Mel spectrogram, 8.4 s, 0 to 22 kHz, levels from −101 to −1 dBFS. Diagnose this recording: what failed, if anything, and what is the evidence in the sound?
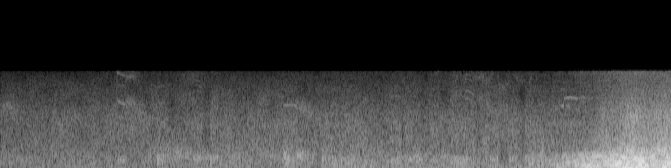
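The gaps between sounds have been swapped for comfort noise in place of the background: flat, detail-free hiss from 0.0 to 4.02 s, then 4.48 to 4.88, 5.16 to 5.62 and 5.92 to 6.56 s. In the second gap the fill sits about 2 dB below the real background. Likely a call-processing stage: discontinuous transmission stops sending between sounds, and the receiver synthesises shaped noise. The band stopping at 4 kHz fits G.711 at 64 kbps.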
